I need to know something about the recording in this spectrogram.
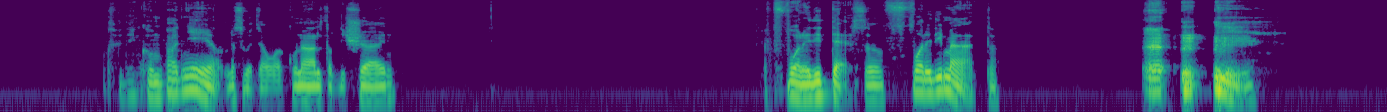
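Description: A young man speaks casually into a close microphone, in short bursts with pauses.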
